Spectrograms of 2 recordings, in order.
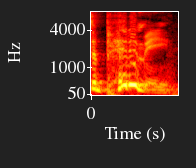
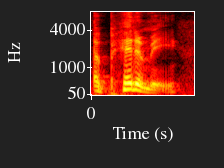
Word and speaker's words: epitome: film ranked enemy Brady no it's not it's epitome that's know any tweets who John Rothstein it's it's it's pronounced epitome what is it is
